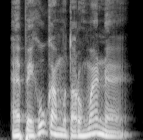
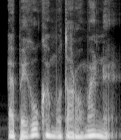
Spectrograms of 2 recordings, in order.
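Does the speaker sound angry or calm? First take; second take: angry; calm. First: It is said in an angry tone. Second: It is said calmly, without anger.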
